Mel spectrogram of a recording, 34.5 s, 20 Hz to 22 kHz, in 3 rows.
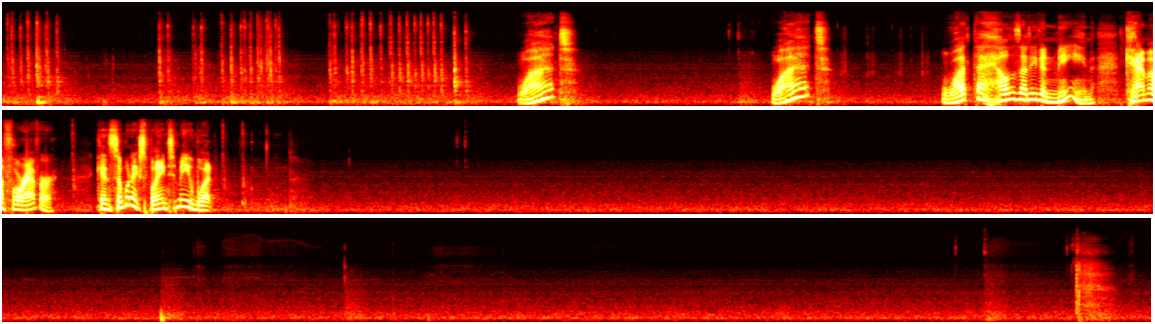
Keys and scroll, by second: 0.0-4.1 typing, 4.3 Return.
